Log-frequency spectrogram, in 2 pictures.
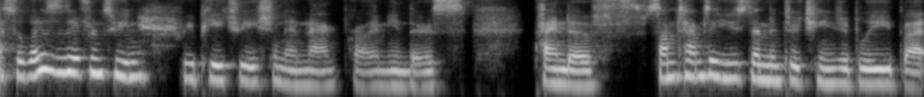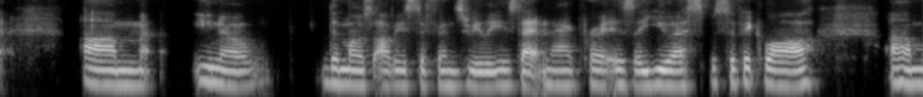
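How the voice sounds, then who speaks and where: A woman's voice: on the low side, dark tone. A young woman from Singapore giving an online guest lecture, chatty and casual with many ums and small laughs.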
